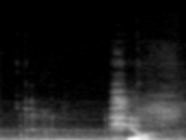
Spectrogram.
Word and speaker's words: Chiò: A gente pronuncia assim, né? Mas esse matemático, eu não consigo me lembrar agora o primeiro nome dele, ele é italiano. Como é que era o primeiro nome dele, gente? Eu não lembro. A pronúncia então seria Chiò, né? Por ser italiano.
